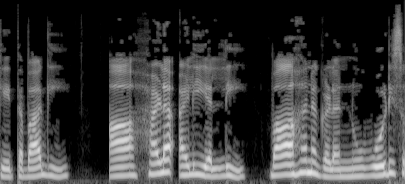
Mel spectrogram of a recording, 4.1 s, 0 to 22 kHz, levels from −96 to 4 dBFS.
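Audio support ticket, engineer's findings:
Speech signal checked and found technically intact, with nothing to flag in the recording or playback path.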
